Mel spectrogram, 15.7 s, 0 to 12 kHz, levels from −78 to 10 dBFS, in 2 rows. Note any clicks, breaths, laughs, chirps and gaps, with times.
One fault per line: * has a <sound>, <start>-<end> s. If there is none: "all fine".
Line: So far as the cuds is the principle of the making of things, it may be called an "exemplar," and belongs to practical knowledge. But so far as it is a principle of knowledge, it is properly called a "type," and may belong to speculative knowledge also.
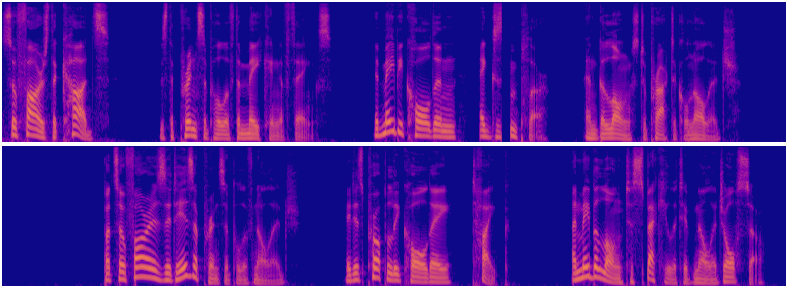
* has a dropout, 5.0-5.1 s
